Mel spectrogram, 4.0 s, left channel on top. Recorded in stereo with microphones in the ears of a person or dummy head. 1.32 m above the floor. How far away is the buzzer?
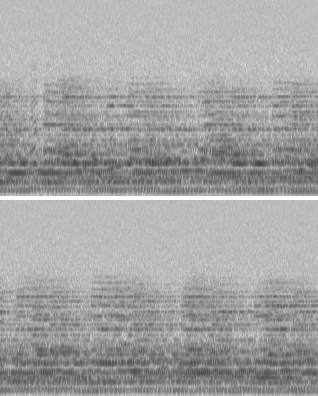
No buzzer in this recording.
